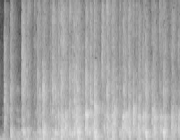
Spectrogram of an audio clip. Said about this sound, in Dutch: Applaus.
